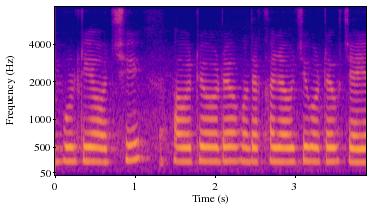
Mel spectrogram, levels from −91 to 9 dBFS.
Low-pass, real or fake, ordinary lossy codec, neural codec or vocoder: none; real; none; none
